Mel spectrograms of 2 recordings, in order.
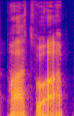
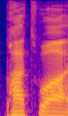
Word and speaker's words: patois: Yeah, they call it patois. Patois is broken English, okay? – Patois is the correct pronunciation. Patois.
